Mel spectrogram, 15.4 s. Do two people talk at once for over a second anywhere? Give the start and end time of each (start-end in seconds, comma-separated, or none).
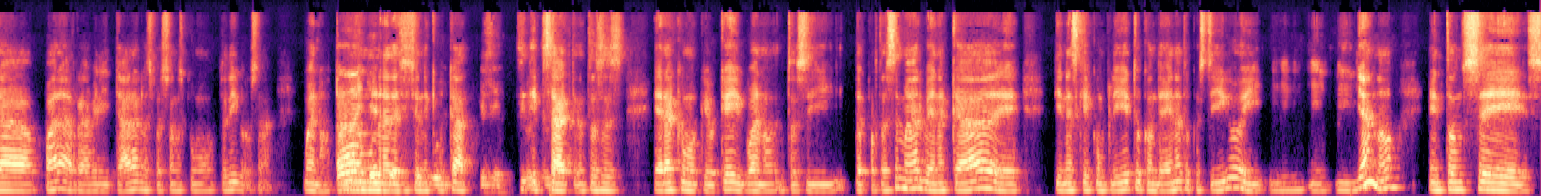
3.4-4.8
